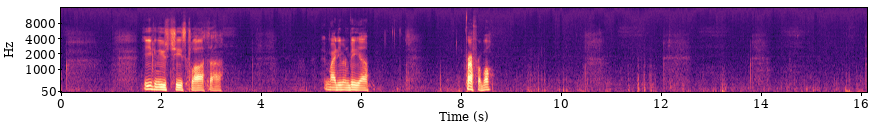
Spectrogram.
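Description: A cloth rubs and squeaks against a glass jar.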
